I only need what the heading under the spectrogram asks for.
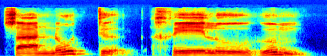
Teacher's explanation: Dal sukun bacaan kolkolah dibaca memantul ditampakkan pantulannya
